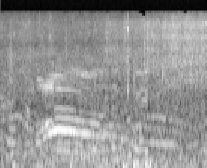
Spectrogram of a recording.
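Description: A person's drawn-out exclamation, its pitch rising then falling, over the steady low rumble of a boat and wind noise on the microphone.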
